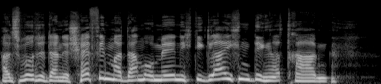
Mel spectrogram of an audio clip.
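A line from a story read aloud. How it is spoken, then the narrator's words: Laughing. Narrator (German): lachte Félicité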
